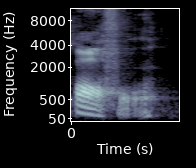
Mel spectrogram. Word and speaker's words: offal: Organ meat is referred to as awful, which is not awful as in this is awful. Like O-F-F-A-L. – O-F-F-A-L is the word for organ meat. It's pronounced awful.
